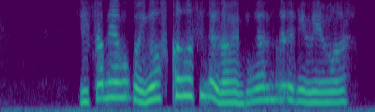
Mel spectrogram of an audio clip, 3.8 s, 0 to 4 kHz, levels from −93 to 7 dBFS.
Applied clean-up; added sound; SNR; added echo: neural diffusion model UNIVERSE++.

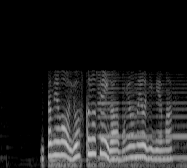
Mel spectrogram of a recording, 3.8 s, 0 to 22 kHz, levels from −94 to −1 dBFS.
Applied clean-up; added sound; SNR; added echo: neural mask model RNNoise.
